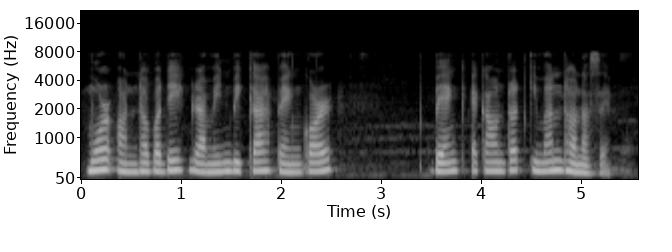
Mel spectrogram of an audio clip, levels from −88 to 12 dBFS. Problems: constant background noise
